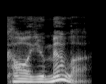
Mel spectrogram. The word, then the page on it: columella: British English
